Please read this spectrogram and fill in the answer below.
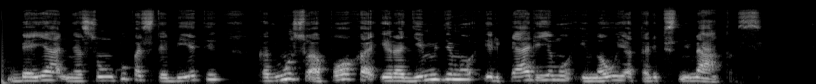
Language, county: Lithuanian, Panevėžys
